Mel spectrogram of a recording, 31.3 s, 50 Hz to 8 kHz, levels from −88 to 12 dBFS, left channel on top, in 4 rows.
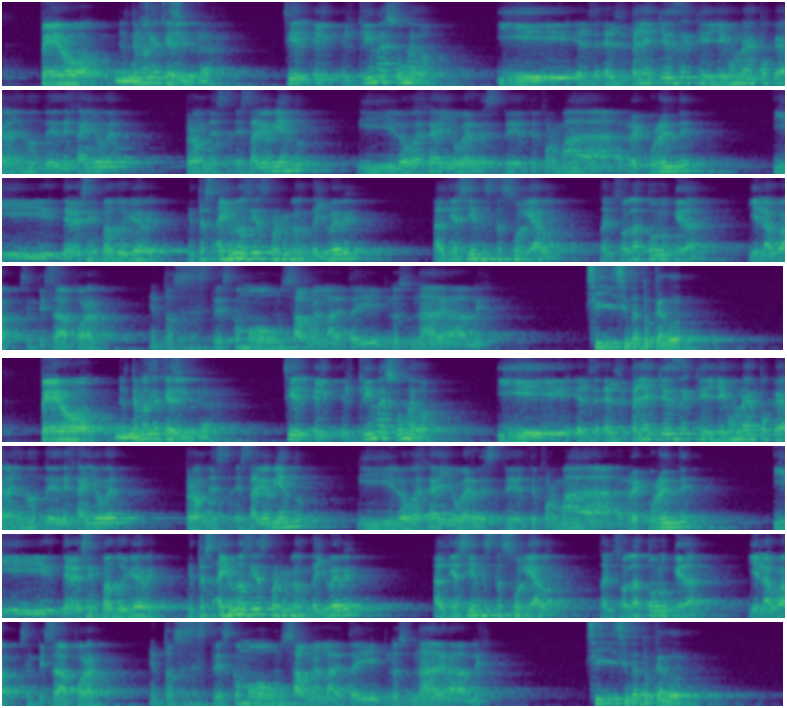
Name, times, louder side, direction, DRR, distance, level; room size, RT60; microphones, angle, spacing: voice 1, 0.4-2.0 2.8-4.4 5.0-9.1 9.7-11.0 11.4-14.8 15.5-17.3 17.5-19.3 20.0-21.3 21.6-22.7 23.1-24.6 25.0-28.4, right 1 dB, 20° right, 8 dB, 1.0 m, -21 dB
voice 2, 1.1-2.2 29.3-30.3, left 1 dB, 25° left, 8 dB, 1.1 m, -20 dB
19.0 x 9.1 x 7.8 m, 1.2 s
head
